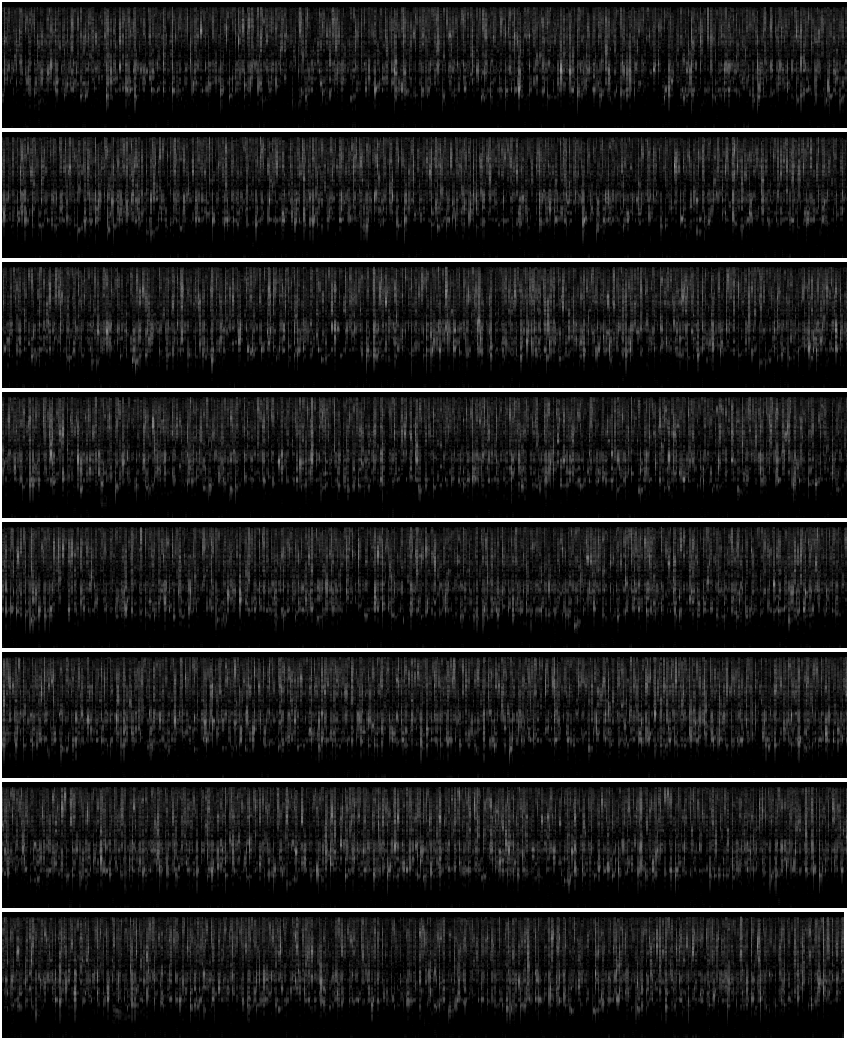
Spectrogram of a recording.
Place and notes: Shut-in Cascade, Belgrade, Missouri, USA - Shut-in Cascade
Recording of a small cascade in a shut-in tributary of the Black River
Missouri, United States of America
